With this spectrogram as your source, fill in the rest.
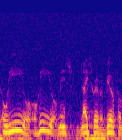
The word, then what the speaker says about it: Ohio: In fact, Ohio is an Iroquois word, only they, as usual, they don't pronounce it right. It's Ohio.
